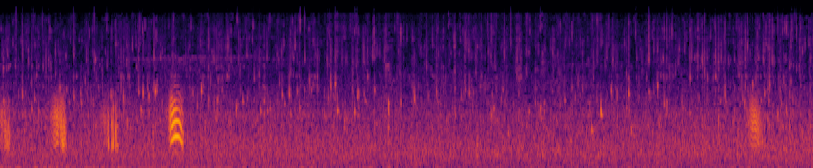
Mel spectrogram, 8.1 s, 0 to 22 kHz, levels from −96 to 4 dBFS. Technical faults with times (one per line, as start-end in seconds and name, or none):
3.18-7.65 call bitrate drop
